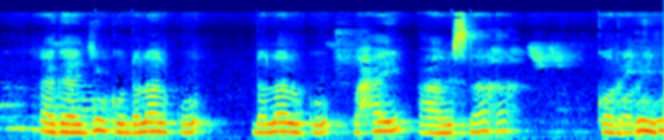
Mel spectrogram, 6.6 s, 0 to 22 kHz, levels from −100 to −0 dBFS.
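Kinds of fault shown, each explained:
Doubled audio track: the speech was likely picked up a second time through a slower path, or an edit left two out-of-step copies overlapping. From 4.97 s to the end, a second full-band copy of the speech runs about a fifth of a second behind the original, roughly 5 dB quieter. It has no decay or room colour, so each syllable returns as a dry, distinct repeat, and it starts abruptly rather than building up.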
